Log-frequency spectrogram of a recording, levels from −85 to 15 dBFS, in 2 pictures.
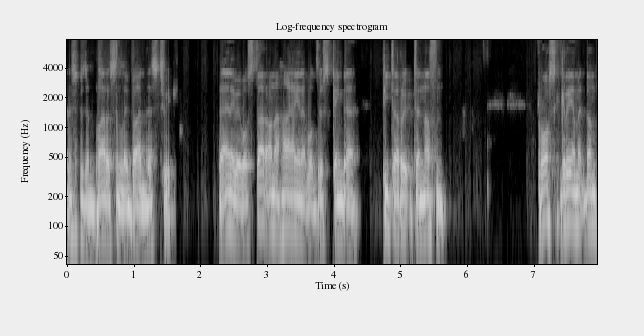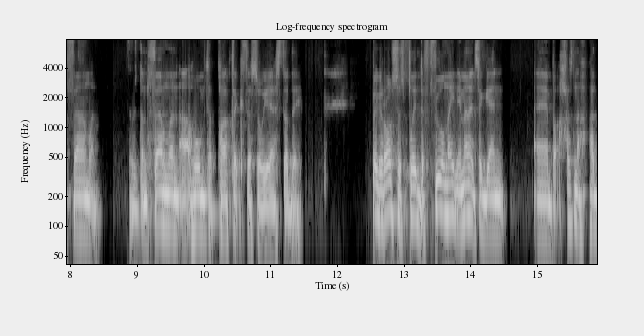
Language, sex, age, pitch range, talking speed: English, male, 30-49, 95-130 Hz, 185 wpm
